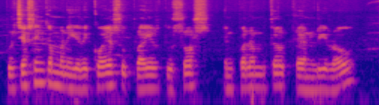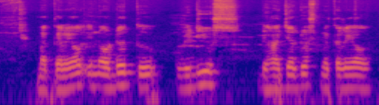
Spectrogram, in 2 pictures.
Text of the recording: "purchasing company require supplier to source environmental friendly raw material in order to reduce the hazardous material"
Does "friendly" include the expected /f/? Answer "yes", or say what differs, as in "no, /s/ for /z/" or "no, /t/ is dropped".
no, /p/ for /f/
